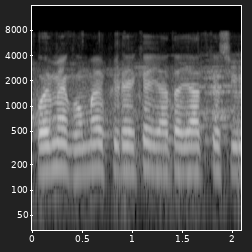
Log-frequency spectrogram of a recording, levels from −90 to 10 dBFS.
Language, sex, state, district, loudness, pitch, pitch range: Maithili, male, Bihar, Samastipur, -19 LUFS, 170 Hz, 165-175 Hz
